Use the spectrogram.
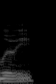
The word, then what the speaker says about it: Luis: Also, it's spelt Luis, but we call him Louis.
